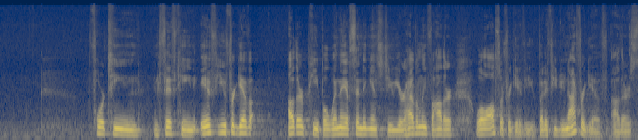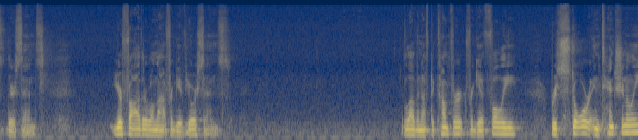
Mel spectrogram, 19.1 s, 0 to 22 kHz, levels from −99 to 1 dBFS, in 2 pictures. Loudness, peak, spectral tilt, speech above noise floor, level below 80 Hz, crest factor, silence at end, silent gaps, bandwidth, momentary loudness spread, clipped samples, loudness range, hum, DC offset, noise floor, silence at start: -27 LUFS; -8 dBFS; -7 dB/octave; 31 dB; -60 dBFS; 20 dB; 0 s; none; 19 kHz; 11 LU; under 0.1%; 7 LU; none; under 0.1%; -57 dBFS; 1.4 s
